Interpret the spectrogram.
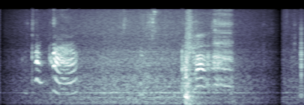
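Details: Three-year-old male budgerigar kept as a pet in Mie Prefecture, Japan, chattering in Kansai dialect while talking back to its owner. Short warbling, voice-like bursts come early and again near the middle, over a steady background hum and human speech.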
